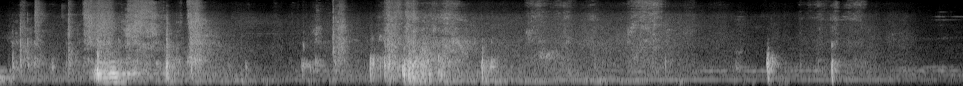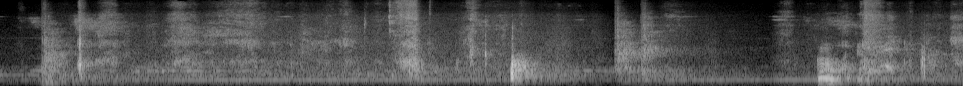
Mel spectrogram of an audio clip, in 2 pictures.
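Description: Two grapplers in cotton kimonos running through a takedown to the mat: the gi fabric rustles, feet shuffle on the mats, and a few sharp thuds land through the sequence.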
